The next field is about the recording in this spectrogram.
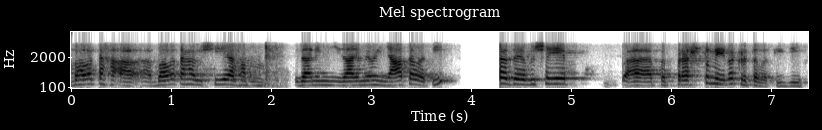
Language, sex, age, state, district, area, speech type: Sanskrit, female, 45-60, Tamil Nadu, Chennai, urban, conversation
